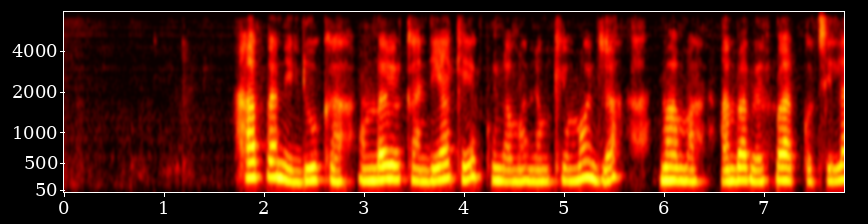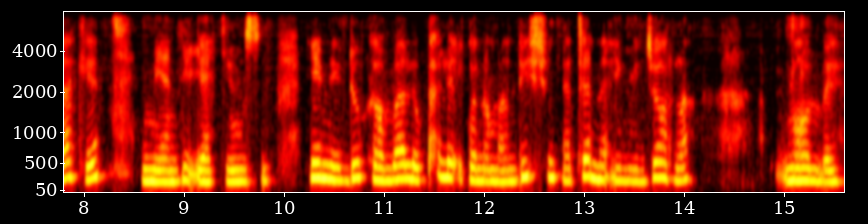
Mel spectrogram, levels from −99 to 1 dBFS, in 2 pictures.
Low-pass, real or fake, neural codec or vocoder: 7.2 kHz; fake; codec, 24 kHz, 3 kbps, HILCodec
